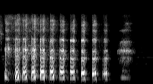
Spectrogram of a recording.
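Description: A person laughing: a quick run of about a dozen short, breathy ha's, about eight a second, that dies away near the end.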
